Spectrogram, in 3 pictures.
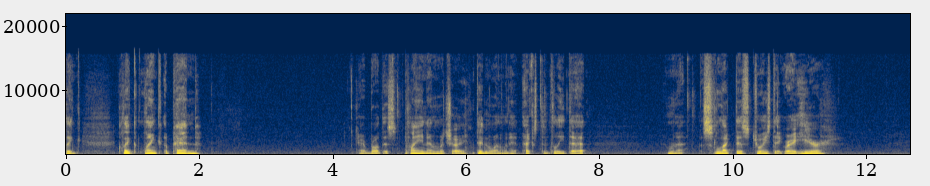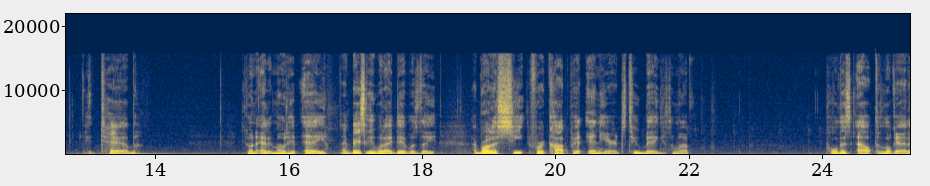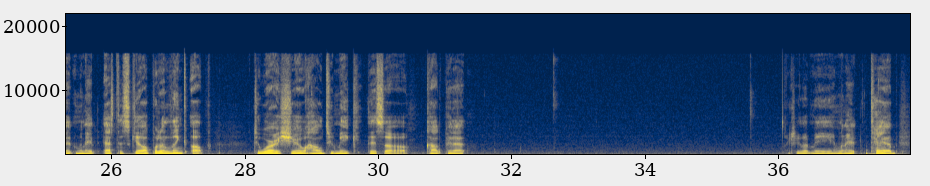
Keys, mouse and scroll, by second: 0.0-1.7 drag, 2.6-4.3 middle drag, 4.9-6.5 drag, 6.5 x, 9.4-11.1 drag, 13.0 Tab, 15.6 a, 17.8-20.0 middle drag, 20.0-20.5 scroll up 1, 20.5 middle click, 22.1-23.8 drag, 26.1 s, 30.1-31.9 middle drag, 32.7-34.7 drag, 37.5 Tab.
